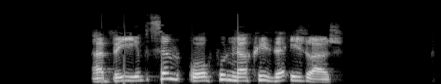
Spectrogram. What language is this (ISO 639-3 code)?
kbd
